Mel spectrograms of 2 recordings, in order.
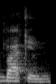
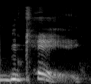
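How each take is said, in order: First: The name is said like the word bucket. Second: The name is said like the word boo-kay. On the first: This is how the name is really said. "her name is Bucket" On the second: The owner insists on a fancier form. "She goes, no, it's a bouquet"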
